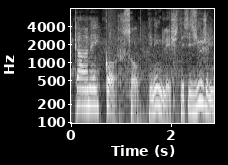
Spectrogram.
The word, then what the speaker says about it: Cane Corso: go about pronouncing it in Italian this would be said as Kane Corso in English this is usually pronounced as Kane Corso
